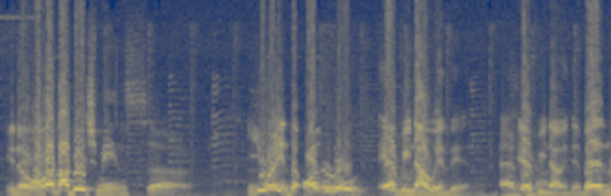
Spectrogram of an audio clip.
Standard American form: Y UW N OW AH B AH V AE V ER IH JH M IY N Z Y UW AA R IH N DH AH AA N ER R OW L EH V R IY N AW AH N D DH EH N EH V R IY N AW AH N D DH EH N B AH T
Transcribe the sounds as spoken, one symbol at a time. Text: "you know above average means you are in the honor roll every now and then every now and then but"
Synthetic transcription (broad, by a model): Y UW N OW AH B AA B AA B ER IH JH M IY N S Y UW AA R IH N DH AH AA N ER R OW L EH V R IY N AW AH N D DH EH N EH V R IY N AW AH N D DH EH N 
